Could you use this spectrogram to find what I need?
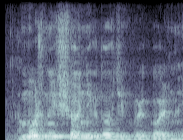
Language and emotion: Russian, positive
